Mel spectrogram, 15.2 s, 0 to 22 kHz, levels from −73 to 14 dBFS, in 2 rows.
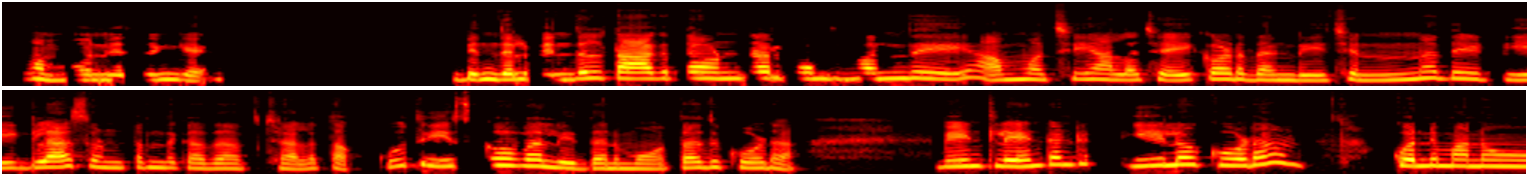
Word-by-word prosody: అమ్మో! 225 -3 -2
నిజంగే. 225 -1 -2 1.3
బిందెలు, 245 +1 +4
బిందెలు 260 +6 +1
తాగుతా 280 +1 +6
ఉంటారు 290 +2 0
కొంతమంది. 270 +2 0 0.3
అమ్మ! 245 +2 -2
ఛీ 265 - -8
అలా 230 -1 -2
చేయకూడదండి 225 -2 0 0.2
చిన్నది 250 +5 -2 0.2
టీ 220 -1 -5 0.2
గ్లాస్ 260 +4 +4
ఉంటుంది 235 0 -5
కదా! 210 -1 -3 0.2
చాలా 195 0 -4
తక్కువ 285 - -9
తీసుకోవాలి 300 -4 +1
దాని 205 -1 -1
మోతాదు 235 +6 -2
కూడా, 225 -1 -2 0.8
వింట్లో 295 +1 +2
ఏంటంటే 360 +5 +1 0.2
టీలో 330 +5 +4 0.2
కూడా 330 +3 +4 0.7
కొన్ని 305 +1 +6
మనం 290 0 +1
255 Hz, 110 wpm, -18 LUFS, 225-290 Hz, 1.3 s, తాగుతా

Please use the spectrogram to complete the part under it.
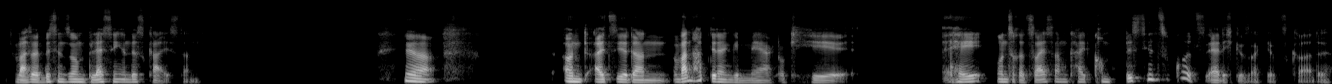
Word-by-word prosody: War 95 - +4
so 115 - +6
'n 110 - -1
bisschen 120 0 -2
so 120 - +2
'n 120 -1 +1
blessing 120 +2 +1
in 115 - -4
the 115 - 0
skies, 115 - -8
dann. - - -19 2.0
Ja. - - +4 1.3
Und 135 -3 +4
als 115 0 +4
ihr 115 -2 +5
dann 100 -3 +1
Wann 140 +9 +6
habt 195 - -3
ihr - - +9
denn 115 -4 +1
gemerkt: 95 -3 -7
„Okay, 435 +1 -5 0.9
hey, 135 +4 +1
unsere 115 -4 -3
Zweisamkeit 115 +2 -4
kommt 120 -2 -8
bisschen 155 +11 -1
zu 240 +1 -11
kurz, 285 - -6
ehrlich - - -3
gesagt, - - -13
jetzt - - -16
grade?“ - - -13
120 Hz, 150 wpm, -25 LUFS, 110-135 Hz, 2.0 s, ihr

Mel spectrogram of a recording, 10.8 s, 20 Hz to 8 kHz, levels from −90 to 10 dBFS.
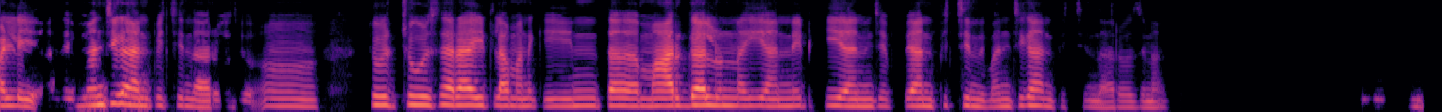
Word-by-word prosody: మళ్ళీ 205 -2 +2 0.2
అది 195 - -17 0.2
మంచిగా 235 +2 +4
అనిపించింది 205 -2 -6
ఆ - - -1
రోజు. 175 -1 -19 0.3
ఆ! - - -10 0.8
చు - - +1
చూడు 215 -5 +1
చూసారా, 225 -1 +4
ఇట్లా 205 -1 -1
మనకి 190 -1 -7 0.2
ఇంత 200 0 -5 0.3
మార్గాలున్నాయి 205 0 +4
అన్నిటికి 195 +1 -7
అని 185 0 -1
జెప్పి 190 +1 -8
అనిపించింది. 190 0 -6
మంచిగా 210 +4 -3
అనిపించింది 170 -1 -13
ఆరోజు 160 0 -13
నాకు. 160 - -17 1.5
హుహు. 360 - -22
200 Hz, 130 wpm, -24 LUFS, 185-210 Hz, 1.5 s, మంచిగా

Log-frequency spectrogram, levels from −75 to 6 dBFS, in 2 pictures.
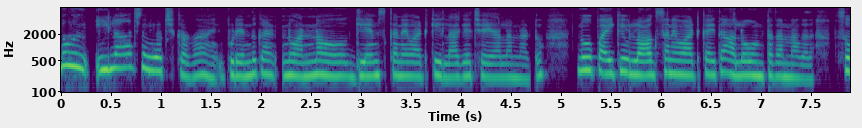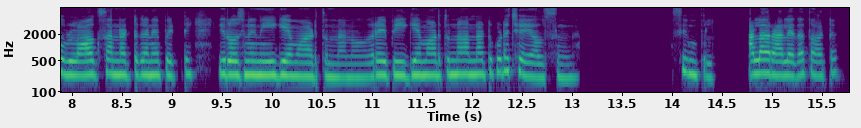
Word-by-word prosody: నువు 390 +1 +7 0.3
ఇలా 345 +2 +5 0.2
చేయొచ్చు 305 -4 +2
కదా! 230 +1 -4 0.2
ఇప్పుడెందుకని 240 +3 -1
నువన్నావు 235 0 +1 0.2
గేమ్స్‌కనే 235 0 -1
వాటికి 225 +2 -5
ఇలాగే 215 +2 -3
చేయాలన్నట్టు. 210 0 -6 0.4
నువ్వు 310 0 +5
పైకివి 270 +1 +2
వ్లాగ్స‌నే 245 +2 +2
వాటికయితే 250 +2 -2
అలో 240 0 +1
ఉంటదన్నావు 225 -2 -3
గదా! 195 - -11 0.3
సో 300 - +4
వ్లాగ్స‌న్నట్టుగానే 245 0 +2
పెట్టి 250 +3 -5 0.3
ఈ - - +2
రోజు 245 0 +3
నేను 245 0 +4
ఈ - - +4
గేమ్ 235 -1 +3
ఆడుతున్నాను, 215 -1 -4 0.2
రేపు 245 0 +1
ఈ - - 0
గేమ్ 245 0 +2
ఆడుతున్నా, 255 +1 0
అన్నట్టు 255 +2 -1
కూడా 290 +1 +1
చేయాల్సింది. 215 -3 -4 1.0
సింపుల్. 255 -6 -3 0.4
అలా 265 +1 +6
రాలేదా 240 +1 +1
థాట్? 240 +3 -5
245 Hz, 140 wpm, -23 LUFS, 230-255 Hz, 1.0 s, నువు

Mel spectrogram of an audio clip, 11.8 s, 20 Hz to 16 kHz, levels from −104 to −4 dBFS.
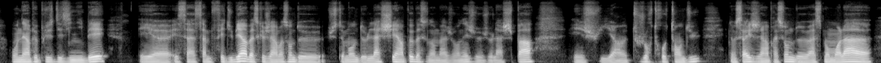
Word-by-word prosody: on 110 -1 +1
est - - +4
un 105 - +3
peu 115 +1 -2
plus 110 +2 -3
désinhibé 110 +6 +3 0.4
et 100 0 0
heu, 95 -1 0
et 105 - -5
ça 100 +1 -3
ça 105 +2 -4
me 105 - -3
fait 105 +4 -4
du 110 - -3
bien 145 +4 +8
parce 115 -3 +2
que 115 - -3
j'ai 105 - -1
l'impression 105 +3 0
de 100 -4 -1
justement, 110 +1 -3
de 100 -3 -3
lâcher 105 +5 +1
un 110 -2 +2
peu 135 - +1
parce 115 -3 -2
que - - -14
dans 95 -1 -4
ma 95 -1 -4
journée, 100 +3 -4
je 100 -2 -8
je 95 +2 -10
lâche 95 0 -5
pas 115 +2 +4 0.5
et 95 0 -5
je - - -8
suis 95 -1 -6
un, 90 0 -2
heu, - - -9
toujours 110 -3 -5
trop 105 - -4
tendu. 105 +9 -2 0.4
Donc 100 - -3
c'est 110 - 0
vrai 115 - +5
que - - 0
j'ai 100 - -2
l'impression 100 +5 -1
de 105 -5 +1
à 100 0 0
ce 95 - -9
moment-là, 110 +2 +5
heu, - - -8
105 Hz, 270 wpm, -23 LUFS, 100-110 Hz, 0.5 s, bien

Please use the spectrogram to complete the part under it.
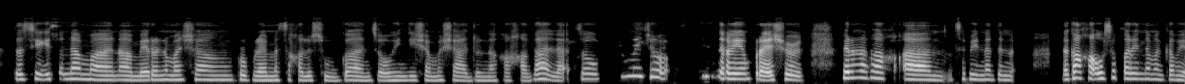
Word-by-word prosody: tas 235 0 -1
yung 245 -3 -1
isa 255 +2 -7
naman, 230 -5 +2
ah, 200 -1 +1
meron 195 +2 +1
naman 215 0 -1
siyang 215 -3 -3
problema 195 -2 -1
sa - - -10
kalusugan, 190 -1 -3
so 180 -1 -2
hindi 190 +1 -3
siya 195 -1 -4
masyadong 185 -2 -4
nakakagala. 180 +4 -2
So 250 -2 -4 0.2
medyo 380 -2 -1 0.4
yun 370 0 -6
talaga 260 -1 +7
yung 255 - -6
pressure 210 +1 +5 0.4
pero 295 +1 +5
naka, 295 -3 +3 0.2
ah, 220 -2 +7 0.3
sabihin 235 -4 -4
natin 215 -3 -6 0.5
nagkakausap 280 +3 +4
pa 270 - +4
rin 250 -1 -3
naman 240 -2 -3
kami 215 -2 -3
215 Hz, 160 wpm, -19 LUFS, 195-250 Hz, 0.5 s, talaga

